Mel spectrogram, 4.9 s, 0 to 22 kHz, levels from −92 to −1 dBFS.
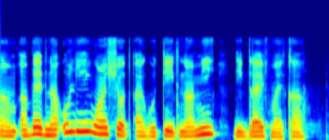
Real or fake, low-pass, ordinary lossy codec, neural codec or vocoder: fake; 7.2 kHz; none; codec, 16 kHz, 2 kbps, FunCodec, trained on Chinese and English, 25 frames a second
